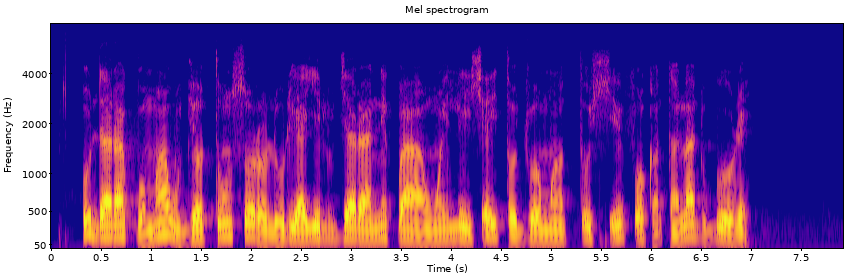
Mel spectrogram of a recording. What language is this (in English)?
Yoruba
